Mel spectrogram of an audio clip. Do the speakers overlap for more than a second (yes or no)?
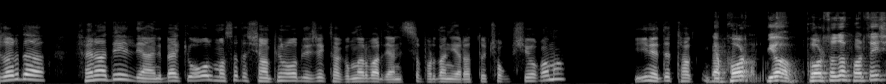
no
